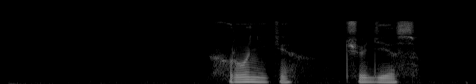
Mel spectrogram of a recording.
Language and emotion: Russian, neutral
